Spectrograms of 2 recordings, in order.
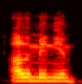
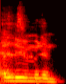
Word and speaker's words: aluminium: out of aluminum aluminium how do you pronounce it aluminium definitely yeah not aluminum my american heritage yeah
